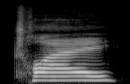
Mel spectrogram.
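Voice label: "chuai", Chinese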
